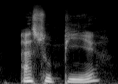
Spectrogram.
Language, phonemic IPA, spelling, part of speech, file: French, /a.su.piʁ/, assoupir, verb, Fr-assoupir.ogg
- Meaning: 1. to make drowsy 2. to lull, soften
